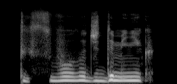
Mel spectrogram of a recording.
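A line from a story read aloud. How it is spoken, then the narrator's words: Impulsive growl. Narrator (Russian): прорычала, прежде чем подумала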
